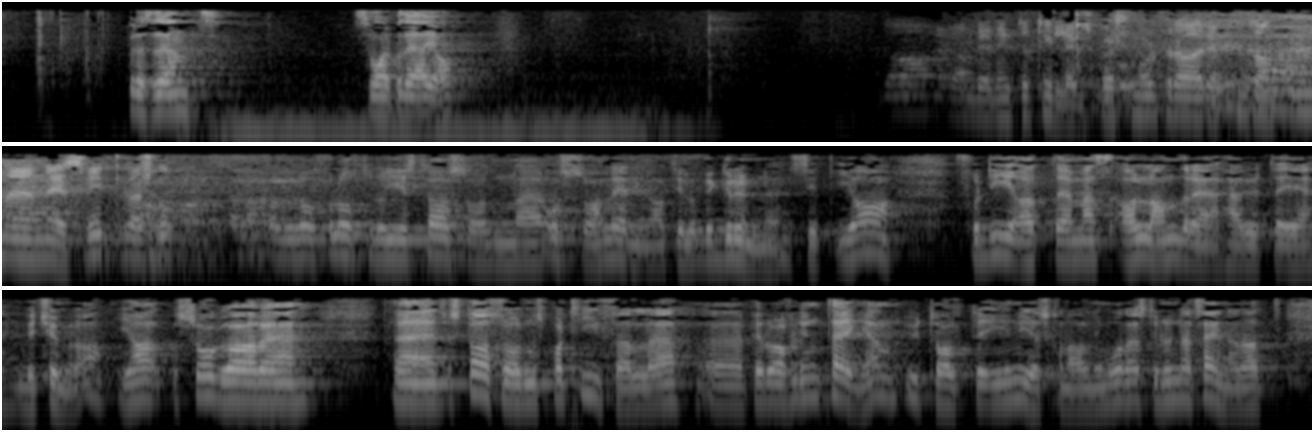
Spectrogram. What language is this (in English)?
Norwegian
